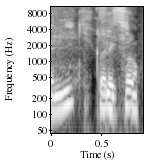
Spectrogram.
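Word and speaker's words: Nik Collection: Alors c'est un coup de cœur d'un produit qui s'appelle la Nick Collection et qui est sorti mercredi dernier en... Non. – La Nick Collection. Ça s'écrit N-I-K. Hein. – N-I-K Collection, ce n'est pas un truc de Don Juan, je t'arrête non.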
